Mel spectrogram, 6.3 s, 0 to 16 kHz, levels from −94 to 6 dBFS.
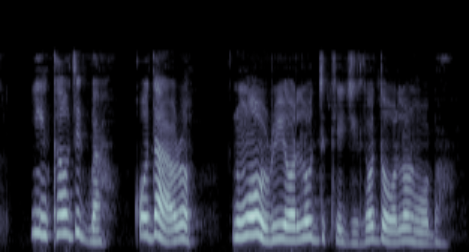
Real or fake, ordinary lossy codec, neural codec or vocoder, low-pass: real; AAC, 96 kbps; none; 7.2 kHz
